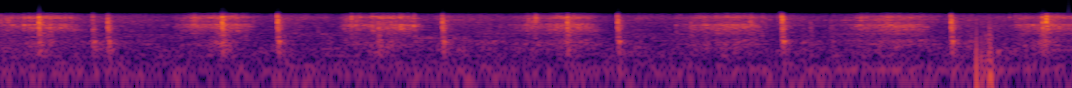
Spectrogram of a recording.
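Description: Sewer inspection camera's push cable being fed down the drain line: irregular clicks, about two or three a second, with a scraping hiss between them as the camera head travels along the pipe.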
